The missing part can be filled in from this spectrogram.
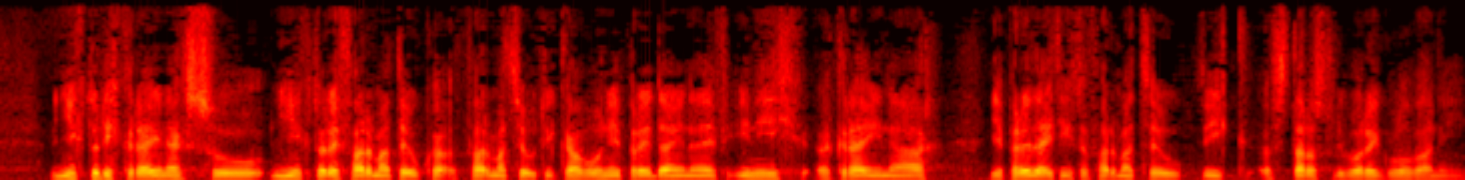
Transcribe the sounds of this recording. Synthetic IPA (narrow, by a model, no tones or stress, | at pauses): vɲɪɛkt̪ɔɾiːxkɾajinaːxsuːɲɪɛkt̪ɔɾɛːfaɾɛfaɾmat͡sɛʊt̪ikaʋɔɲɛpɾɛd̪ajnɛːvḭniːxkɾajinaːɣ | jɛpɾɛd̪ajt̪iːxt̪ɔfaɾmat͡sɛʊt̪ikst̪aɾɔst̪liʋɔɾɛɡulɔʋa̰nḭː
